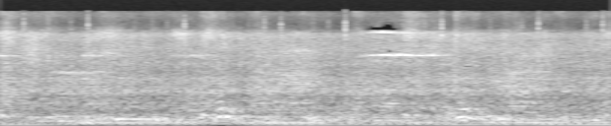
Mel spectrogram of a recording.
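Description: A steady low background rumble with faint voices in it, and no distinct punch or glove impacts.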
